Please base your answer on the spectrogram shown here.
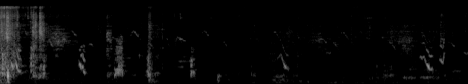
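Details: Being fed, grey francolin chicks give brief rising peeps and soft chirps at an uneven pace, after loud rustling and knocks at the start.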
